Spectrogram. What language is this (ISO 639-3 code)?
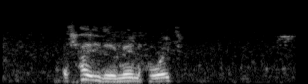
kab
